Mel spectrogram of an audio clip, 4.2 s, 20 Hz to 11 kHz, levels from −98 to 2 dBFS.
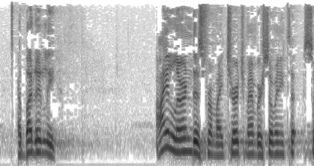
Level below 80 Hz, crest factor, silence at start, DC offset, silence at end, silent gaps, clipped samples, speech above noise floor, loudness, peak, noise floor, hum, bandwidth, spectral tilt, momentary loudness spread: -70 dBFS; 18 dB; 0.15 s; under 0.1%; 0 s; none; under 0.1%; 38 dB; -22 LUFS; -6 dBFS; -59 dBFS; none; 11 kHz; -3 dB/octave; 8 LU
